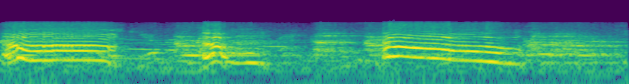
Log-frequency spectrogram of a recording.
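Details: Pet Basset Hound howling in response to a recording of other basset hounds: two long, mournful howls that slide downward in pitch, with a short break and quieter wavering sounds between them.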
